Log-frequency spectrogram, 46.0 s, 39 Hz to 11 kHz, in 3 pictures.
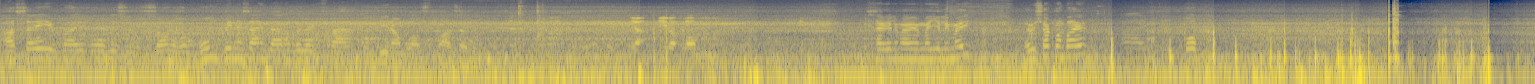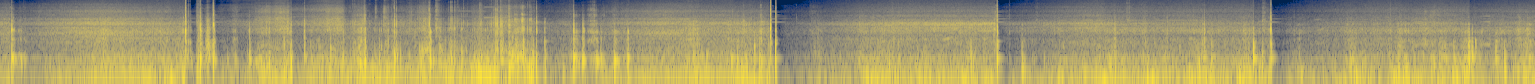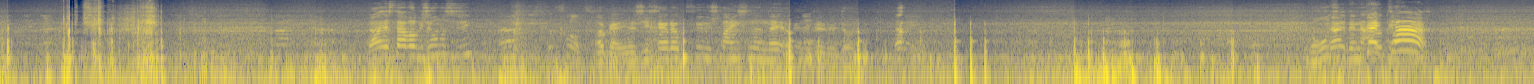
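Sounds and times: camera handling rumble: 11.0 - 15.7, 17.1 - 23.2, 26.4 - 33.5, 40.2 - 43.5.

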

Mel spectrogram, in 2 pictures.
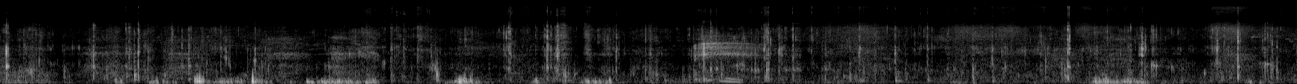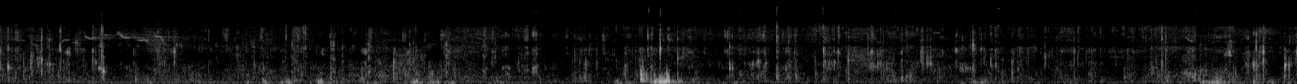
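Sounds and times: dogs chewing meat and bones: 0.0 - 25.9.

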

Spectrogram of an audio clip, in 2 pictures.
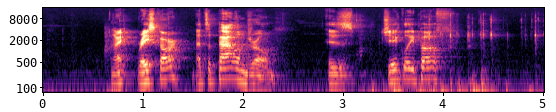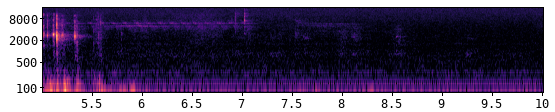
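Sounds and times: low steady hum: 0.0 - 10.0
computer keyboard typing: 3.7 - 5.7.

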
